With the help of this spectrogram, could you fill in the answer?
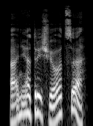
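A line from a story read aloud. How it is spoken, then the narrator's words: Heavy sigh. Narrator (Russian): Варас тяжело вздохнул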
